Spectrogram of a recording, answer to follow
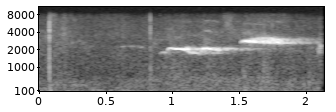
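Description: A thin, high whistle-like tone comes in about a second in, holds one pitch, then steps higher. It sits over faint room tone.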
